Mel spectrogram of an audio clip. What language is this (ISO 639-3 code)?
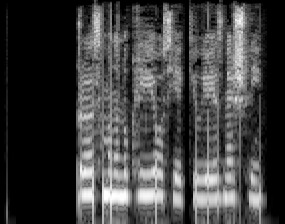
bel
